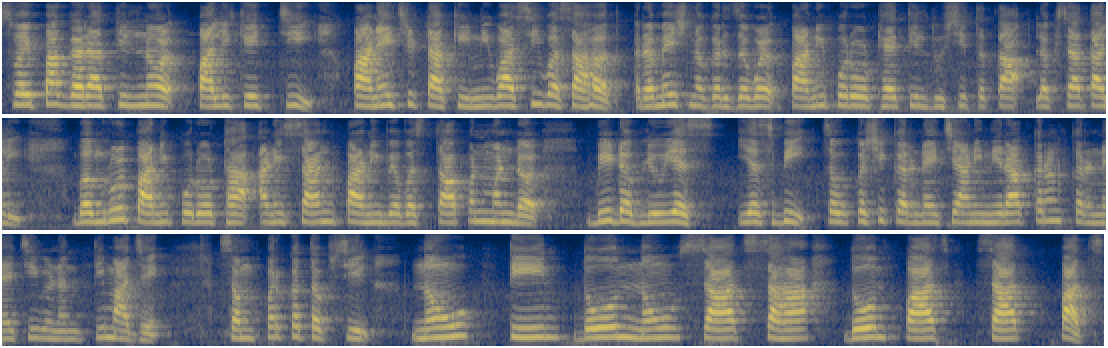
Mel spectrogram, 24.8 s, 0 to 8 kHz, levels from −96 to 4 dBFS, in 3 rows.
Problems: none marked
